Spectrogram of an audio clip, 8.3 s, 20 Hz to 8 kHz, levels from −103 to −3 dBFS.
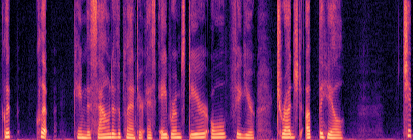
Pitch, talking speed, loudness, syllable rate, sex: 190 Hz, 130 wpm, -21 LUFS, 4.2 syllables/s, female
